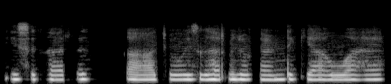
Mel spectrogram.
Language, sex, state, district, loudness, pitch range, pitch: Hindi, female, Bihar, Supaul, -17 LUFS, 220-230 Hz, 225 Hz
